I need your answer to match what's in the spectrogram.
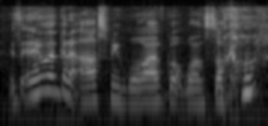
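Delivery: ordinary talk, nothing marked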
